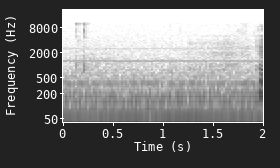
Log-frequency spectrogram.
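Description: A single faint computer mouse click just after the start, over a steady low background hum with a faint constant whine.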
